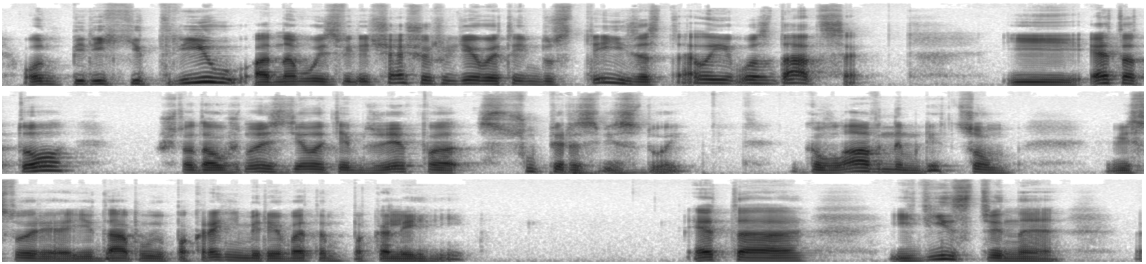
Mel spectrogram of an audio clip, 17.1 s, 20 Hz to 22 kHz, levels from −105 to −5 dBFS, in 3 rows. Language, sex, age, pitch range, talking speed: Russian, male, 20-39, 110-150 Hz, 120 wpm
